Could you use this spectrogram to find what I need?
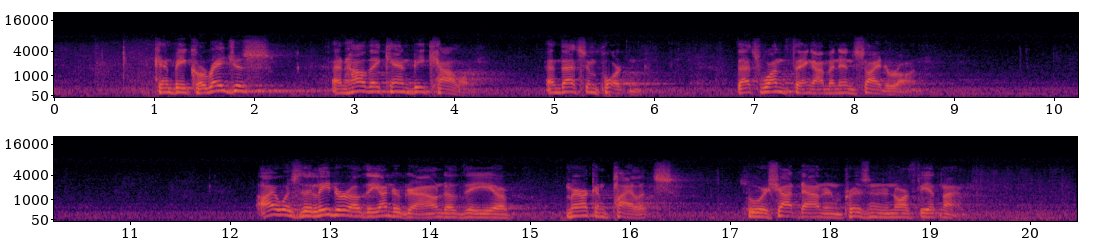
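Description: An elderly man speaks calmly and deliberately into a microphone, with pauses.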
